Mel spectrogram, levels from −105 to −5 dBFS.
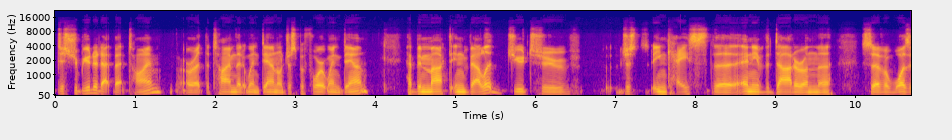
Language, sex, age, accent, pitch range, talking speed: English, male, 20-39, Australian, 95-115 Hz, 200 wpm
